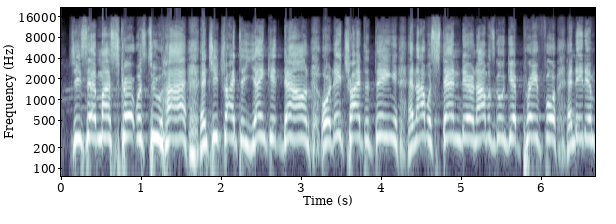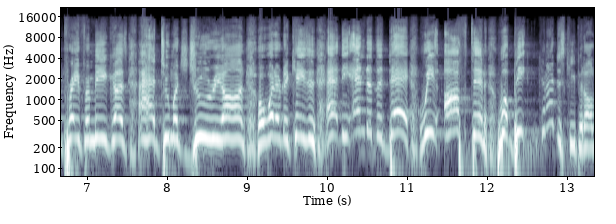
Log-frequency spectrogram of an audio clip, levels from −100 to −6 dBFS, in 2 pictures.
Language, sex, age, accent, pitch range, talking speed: English, male, 30-49, American, 220-290 Hz, 290 wpm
